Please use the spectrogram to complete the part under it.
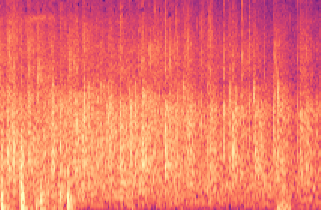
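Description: Applause from an audience at a ministerial press briefing in Abuja, a steady wash of many hands clapping at moderate, fairly distant level, with a sharper burst near the start that eases slightly toward the end.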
